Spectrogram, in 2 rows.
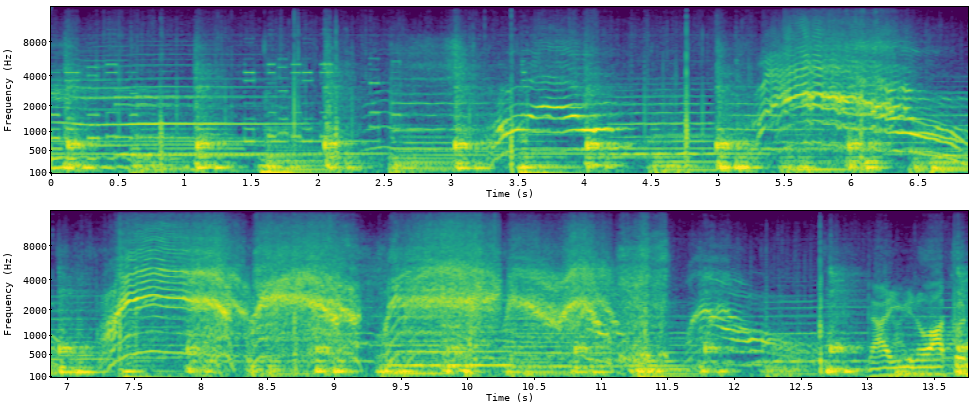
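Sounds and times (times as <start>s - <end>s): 
backing music with thumping beat: 0.0s - 13.7s
old tomcat yowling and screeching in a fight: 3.3s - 4.6s, 5.2s - 12.4s
speech: 13.2s - 13.7s.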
